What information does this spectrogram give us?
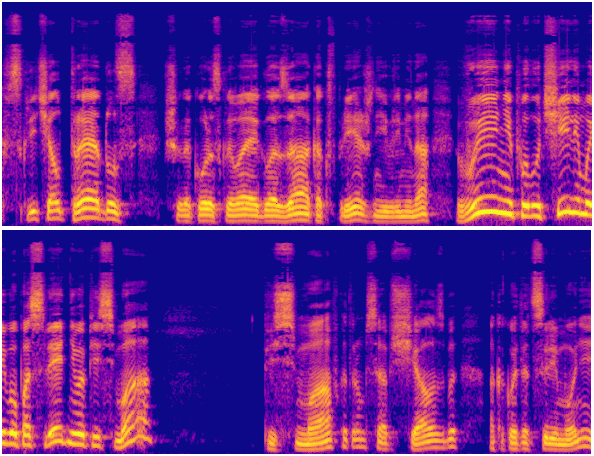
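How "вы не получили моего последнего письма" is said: high, wide-eyed disbelieving question; can't believe the letter never came; astonished Traddles. A narrator's reading. Traddles asking Copperfield about his letter, high and amazed.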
